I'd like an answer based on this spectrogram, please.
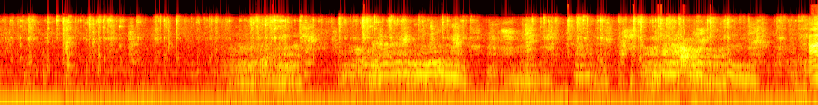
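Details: Dogs play-wrestling, one called Oscar, recorded on an Android phone: rough scuffling gives way to low, rumbling growls from about three to nine seconds, with snarly bursts and a woman's voice mixed in.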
